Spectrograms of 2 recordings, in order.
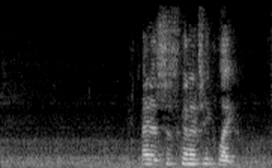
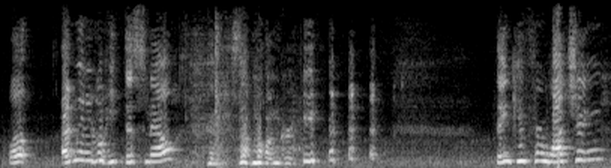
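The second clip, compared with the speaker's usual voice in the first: laughing goodbye, louder; 7 semitones higher, 5 dB louder than usual. Real, not acted. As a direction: laugh through the sign-off. Laughing sign-off.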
